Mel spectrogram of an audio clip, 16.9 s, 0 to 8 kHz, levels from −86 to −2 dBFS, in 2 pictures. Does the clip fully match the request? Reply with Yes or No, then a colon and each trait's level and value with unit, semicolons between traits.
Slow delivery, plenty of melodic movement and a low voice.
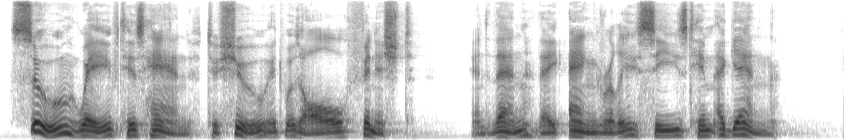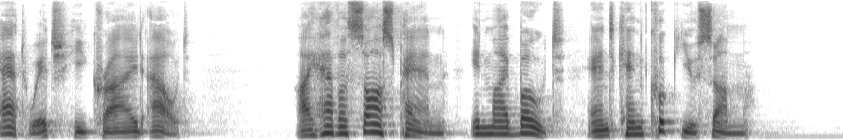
Yes: slow, 120 wpm; wide, 6.8 semitones; low, 110 Hz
